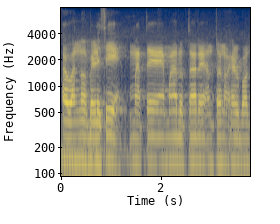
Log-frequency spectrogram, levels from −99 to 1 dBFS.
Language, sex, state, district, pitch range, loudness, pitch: Kannada, male, Karnataka, Bellary, 125-130 Hz, -16 LUFS, 130 Hz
